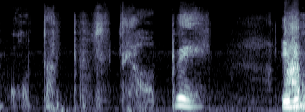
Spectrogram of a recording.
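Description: Quiet, whispered speech with one short voiced syllable about one and a half seconds in.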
